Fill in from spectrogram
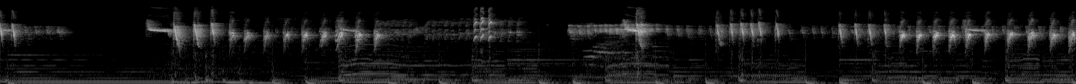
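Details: Female cucak kinoi calling to a male in a bird-training recording: bursts of rapid high chirps and sweeping whistles, ending in a steady stream of quick bright notes, over soft low humming tones.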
